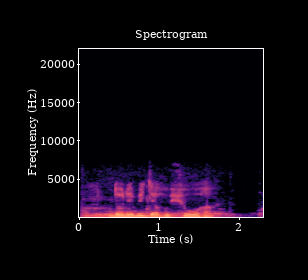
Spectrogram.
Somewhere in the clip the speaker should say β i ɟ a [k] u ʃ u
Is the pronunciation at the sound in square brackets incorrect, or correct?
incorrect: ɡ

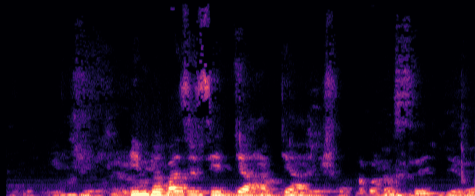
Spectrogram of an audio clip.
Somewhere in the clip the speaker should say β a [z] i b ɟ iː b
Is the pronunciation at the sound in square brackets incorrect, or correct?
correct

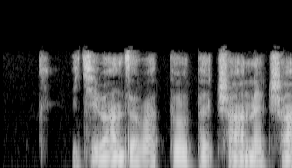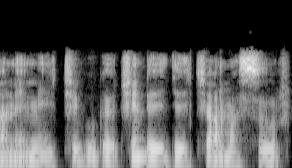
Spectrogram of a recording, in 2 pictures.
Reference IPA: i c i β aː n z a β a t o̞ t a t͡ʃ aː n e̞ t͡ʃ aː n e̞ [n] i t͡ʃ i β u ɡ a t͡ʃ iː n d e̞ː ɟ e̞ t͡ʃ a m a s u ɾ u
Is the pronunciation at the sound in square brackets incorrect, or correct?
correct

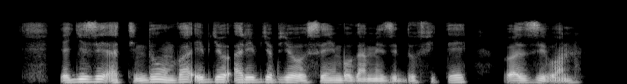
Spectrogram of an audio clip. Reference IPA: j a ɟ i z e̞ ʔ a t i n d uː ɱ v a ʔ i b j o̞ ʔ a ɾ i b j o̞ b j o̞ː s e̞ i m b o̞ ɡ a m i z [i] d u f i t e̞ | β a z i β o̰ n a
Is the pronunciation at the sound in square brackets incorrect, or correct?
correct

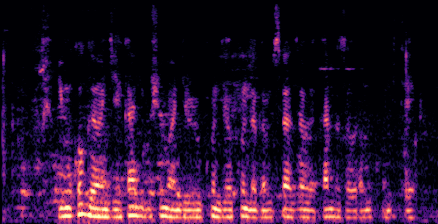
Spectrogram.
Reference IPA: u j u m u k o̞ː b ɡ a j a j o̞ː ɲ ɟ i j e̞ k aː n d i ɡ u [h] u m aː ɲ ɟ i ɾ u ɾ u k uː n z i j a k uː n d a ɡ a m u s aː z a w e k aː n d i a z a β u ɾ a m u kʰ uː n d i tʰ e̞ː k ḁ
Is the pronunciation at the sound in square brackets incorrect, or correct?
incorrect: ʃ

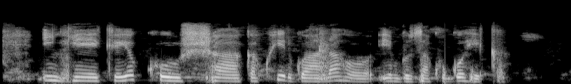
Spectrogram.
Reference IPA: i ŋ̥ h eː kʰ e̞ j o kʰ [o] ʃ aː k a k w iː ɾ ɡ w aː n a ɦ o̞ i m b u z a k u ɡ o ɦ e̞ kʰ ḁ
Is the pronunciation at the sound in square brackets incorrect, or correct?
incorrect: u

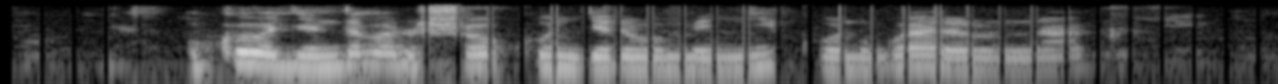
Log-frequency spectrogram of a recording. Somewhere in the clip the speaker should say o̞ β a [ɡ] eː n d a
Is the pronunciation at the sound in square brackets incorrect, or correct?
incorrect: ɟ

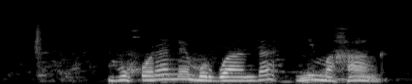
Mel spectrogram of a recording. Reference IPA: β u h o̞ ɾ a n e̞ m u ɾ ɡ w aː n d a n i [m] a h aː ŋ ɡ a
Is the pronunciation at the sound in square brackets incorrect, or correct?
correct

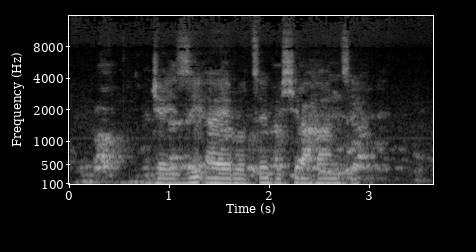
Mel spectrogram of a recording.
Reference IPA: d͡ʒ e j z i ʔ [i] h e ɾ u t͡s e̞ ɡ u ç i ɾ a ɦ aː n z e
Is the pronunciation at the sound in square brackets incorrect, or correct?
incorrect: a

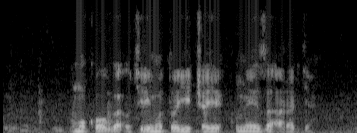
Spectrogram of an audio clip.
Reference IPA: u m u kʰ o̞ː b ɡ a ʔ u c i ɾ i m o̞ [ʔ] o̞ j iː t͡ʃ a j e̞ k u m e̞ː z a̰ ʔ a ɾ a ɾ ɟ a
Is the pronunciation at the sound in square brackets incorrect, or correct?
incorrect: t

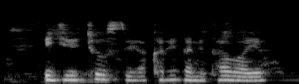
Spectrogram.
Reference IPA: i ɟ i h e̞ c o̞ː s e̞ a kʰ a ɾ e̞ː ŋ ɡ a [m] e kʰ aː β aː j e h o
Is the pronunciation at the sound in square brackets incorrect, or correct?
incorrect: n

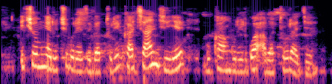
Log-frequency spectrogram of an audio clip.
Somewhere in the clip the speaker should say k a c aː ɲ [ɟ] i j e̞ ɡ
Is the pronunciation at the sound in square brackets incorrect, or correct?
correct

